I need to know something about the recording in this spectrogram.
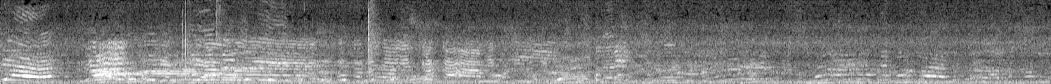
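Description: Children shout and cheer excitedly outdoors.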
